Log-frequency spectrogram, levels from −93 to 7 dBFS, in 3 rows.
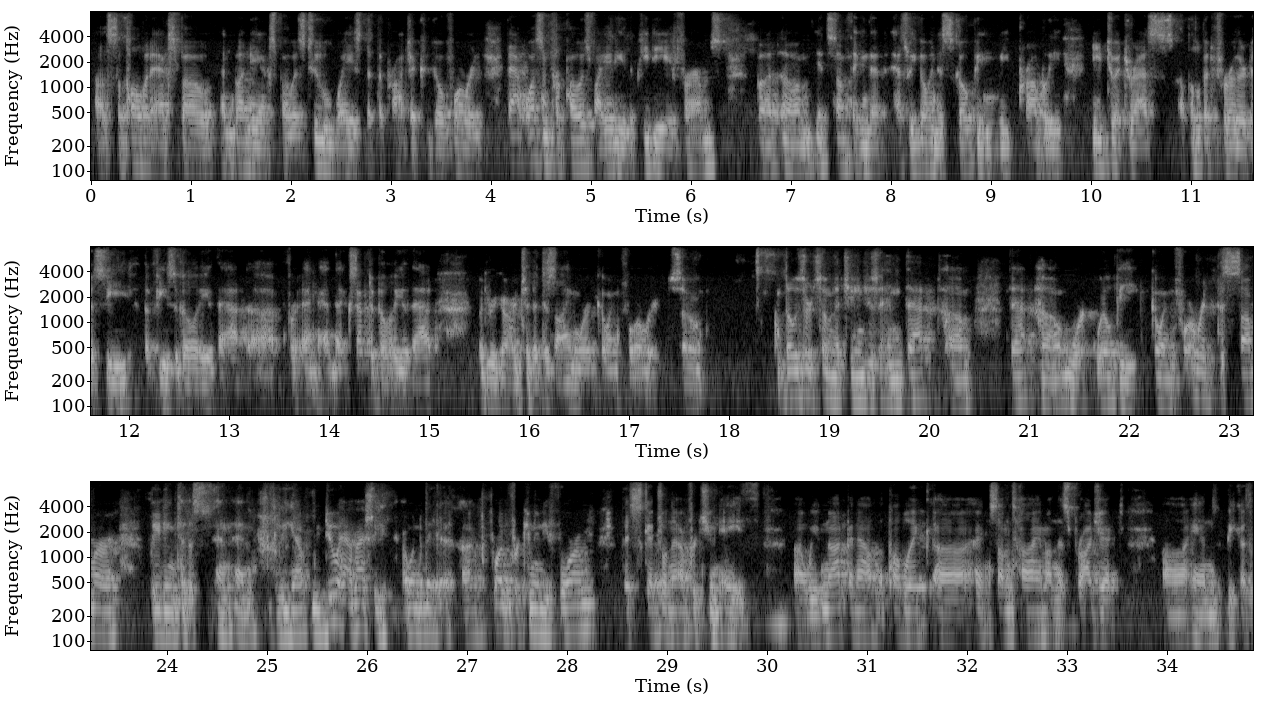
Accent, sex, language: American, male, English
